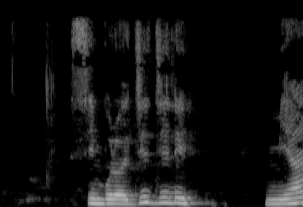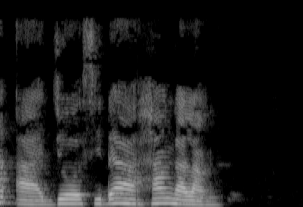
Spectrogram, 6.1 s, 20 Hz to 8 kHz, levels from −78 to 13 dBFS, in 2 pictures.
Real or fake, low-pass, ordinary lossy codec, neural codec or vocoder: real; 7.2 kHz; MP3, 64 kbps; none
